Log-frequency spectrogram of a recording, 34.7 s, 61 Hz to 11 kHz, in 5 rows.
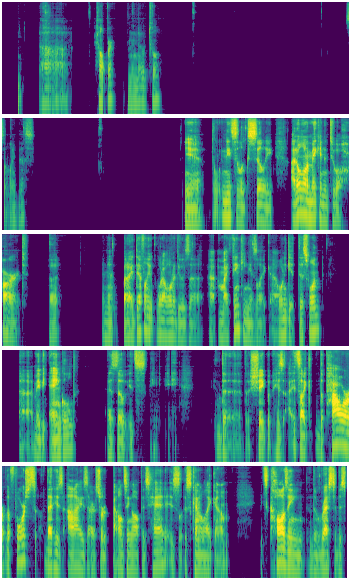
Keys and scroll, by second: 11.0 v, 15.3 a.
